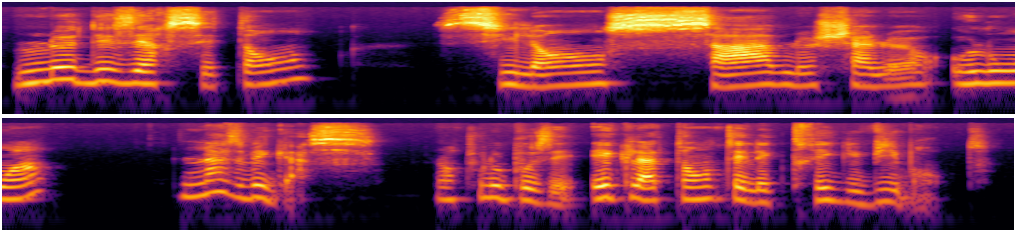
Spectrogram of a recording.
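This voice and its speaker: A woman recounting her own haunted-house experience as a medium, in slow personal storytelling with many fillers, self-corrections and dramatic pauses, dropping to a hush when she quotes whispers. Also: medium pitch.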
